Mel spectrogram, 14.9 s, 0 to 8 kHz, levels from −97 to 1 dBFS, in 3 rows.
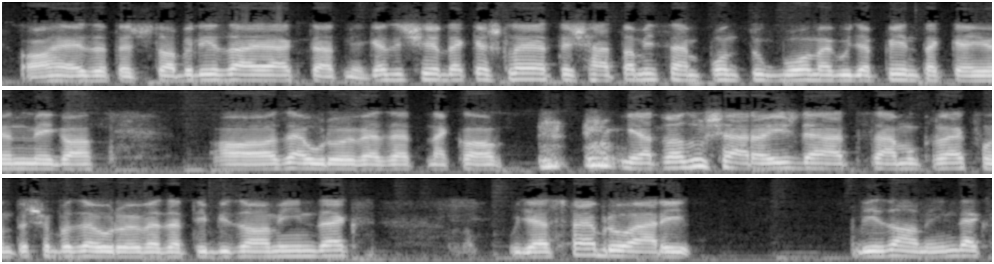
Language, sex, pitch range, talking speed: Hungarian, male, 125-145 Hz, 160 wpm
